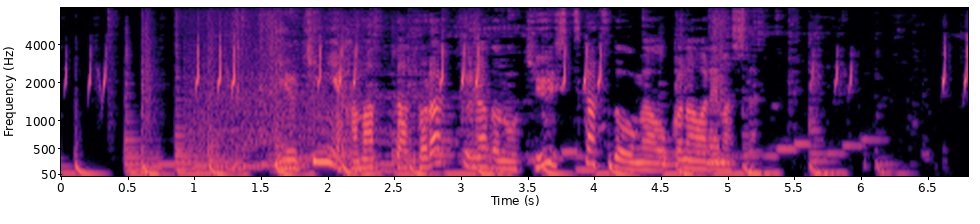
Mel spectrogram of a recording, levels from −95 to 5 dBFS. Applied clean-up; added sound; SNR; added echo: classical method Wiener filter.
